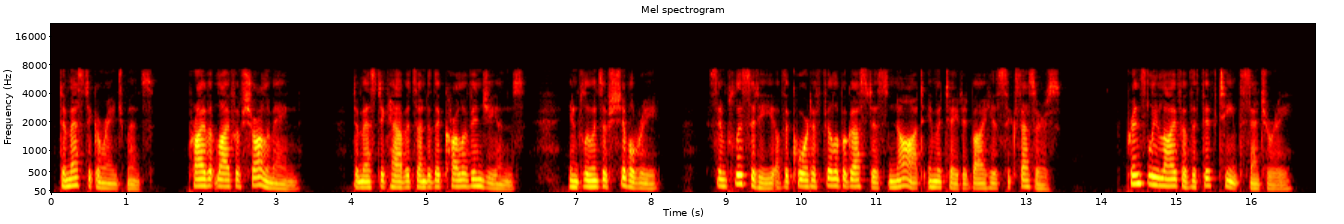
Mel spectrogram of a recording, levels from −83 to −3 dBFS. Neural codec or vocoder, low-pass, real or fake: none; 7.2 kHz; real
